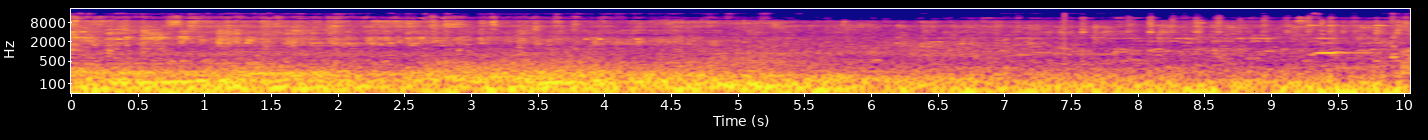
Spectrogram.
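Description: Engine rumble of classic lowrider cars cruising slowly past in a line, with music playing over it.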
